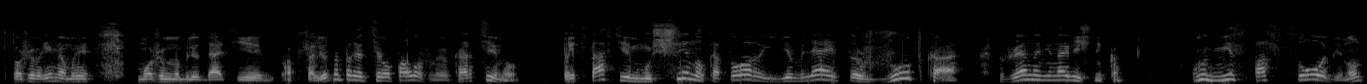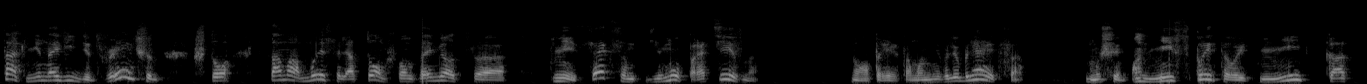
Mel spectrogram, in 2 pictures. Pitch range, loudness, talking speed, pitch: 135-210 Hz, -38 LUFS, 110 wpm, 175 Hz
